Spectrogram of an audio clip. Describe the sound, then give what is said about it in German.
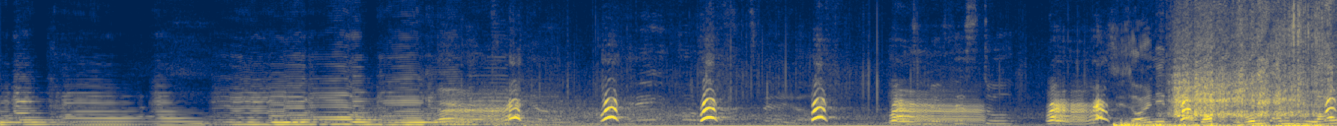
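A dog gives a few sharp, yappy barks among voices, with some whimpering. A harsh burst of noisy rustling follows. “Der macht nichts, der will nur spielen. Hören Sie, das ist wirklich gefährlich. Fangen Sie mal endlich mit der Hundeerziehung an.”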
